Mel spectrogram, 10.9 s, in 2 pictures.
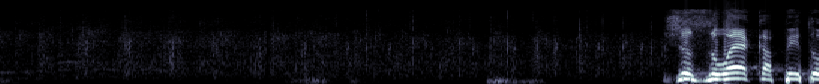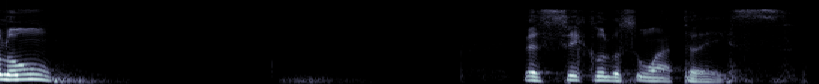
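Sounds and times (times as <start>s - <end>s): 
audience applause: 0.0s - 4.7s
speech: 4.4s - 6.0s, 9.0s - 10.7s.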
